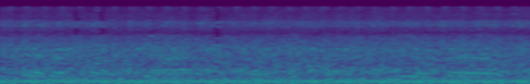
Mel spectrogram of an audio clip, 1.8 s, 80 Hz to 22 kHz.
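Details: Nissan 280ZX during repair of corroded, poorly sealed cylinder 1 fuel injector harness connector: quiet steady hum with even beat, no stumble; all cylinders firing, idling smoothly.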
